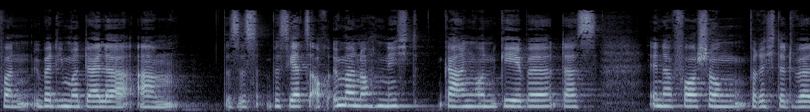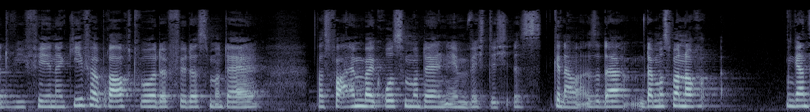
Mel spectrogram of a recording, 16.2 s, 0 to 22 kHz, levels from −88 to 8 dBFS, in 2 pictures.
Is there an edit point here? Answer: no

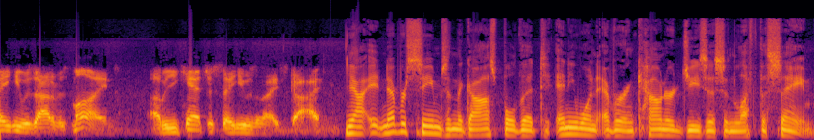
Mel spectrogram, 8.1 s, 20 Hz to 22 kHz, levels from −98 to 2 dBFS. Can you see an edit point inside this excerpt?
no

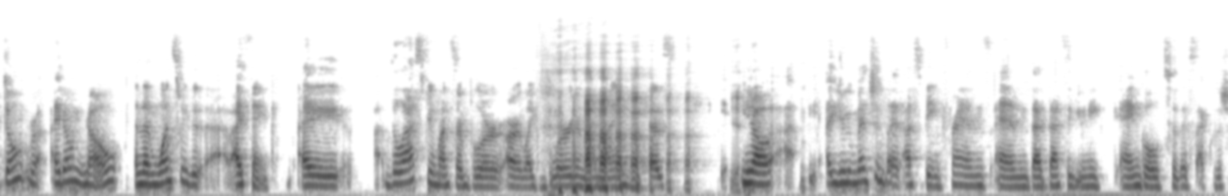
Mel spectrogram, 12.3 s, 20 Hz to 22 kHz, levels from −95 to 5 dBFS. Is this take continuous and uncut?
no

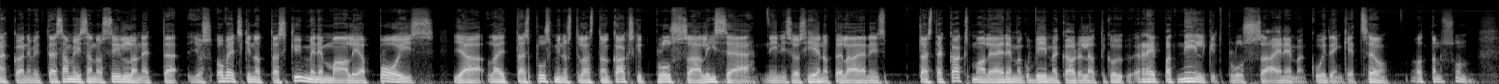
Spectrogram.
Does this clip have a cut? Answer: yes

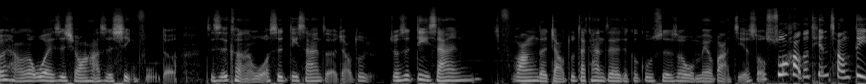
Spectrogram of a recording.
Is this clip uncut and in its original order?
yes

